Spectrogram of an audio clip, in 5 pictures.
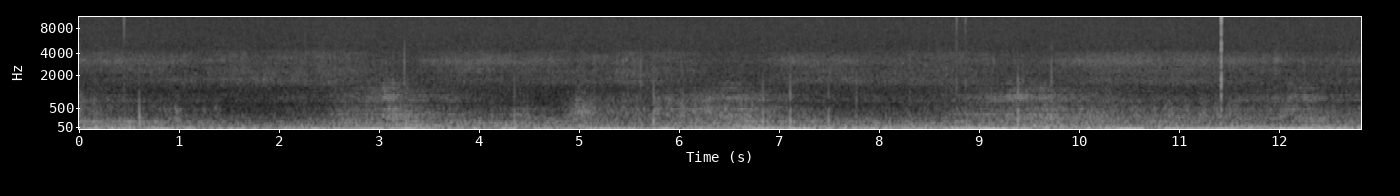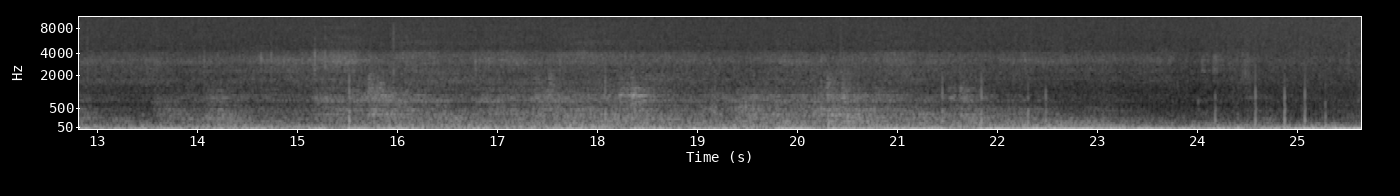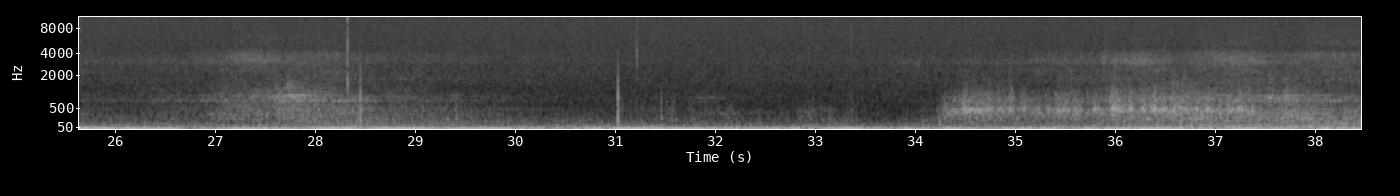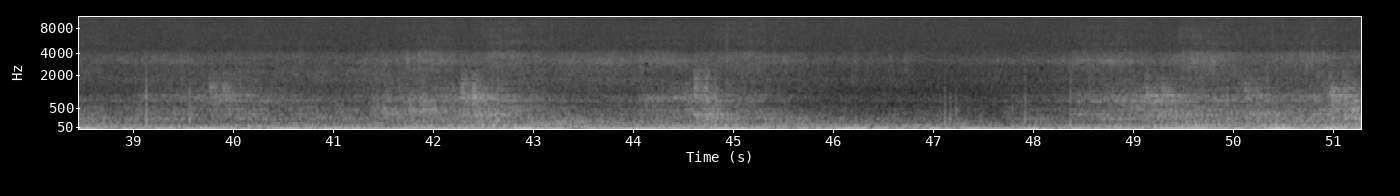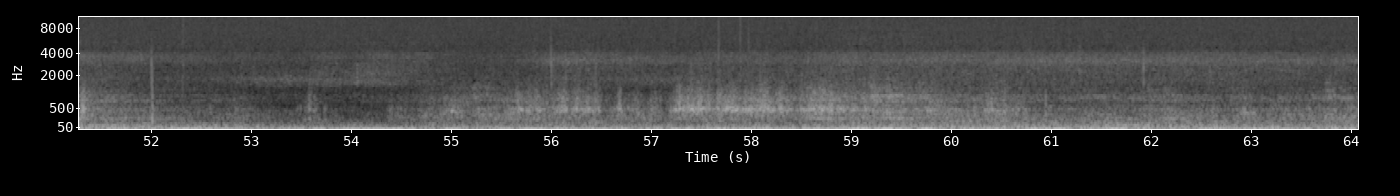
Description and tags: GGB suspender SE03SW
Contact mic recording of the Golden Gate Bridge in San Francisco, CA, USA at southeast suspender cluster #3. Recorded December 18, 2008 using a Sony PCM-D50 recorder with hand-held Fishman V100 piezo pickup and violin bridge.
bridge, cable, contact, V100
